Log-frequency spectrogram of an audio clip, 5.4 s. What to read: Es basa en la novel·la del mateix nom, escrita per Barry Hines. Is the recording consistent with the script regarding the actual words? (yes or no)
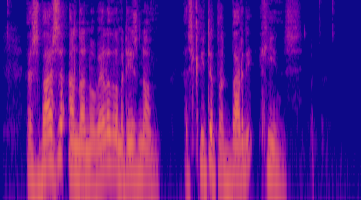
yes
